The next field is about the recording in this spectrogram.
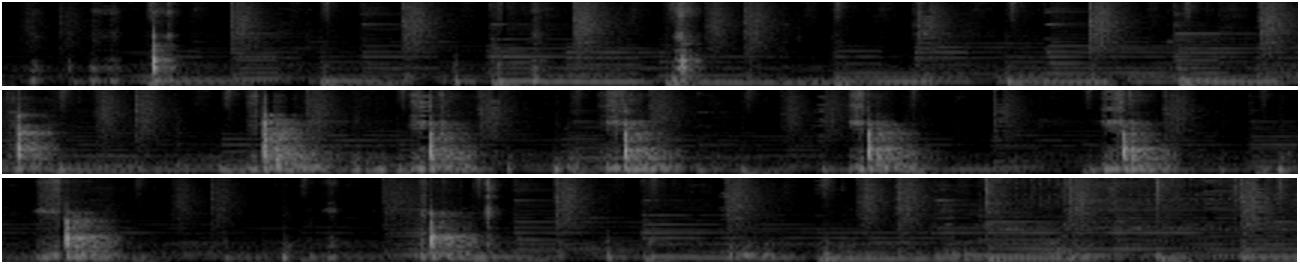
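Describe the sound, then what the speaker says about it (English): A knife slices a clean cucumber into rings on a cutting board, giving a steady series of crisp, close chops with brief pauses between strokes and no talking. "So you'll pick your clean cucumber and cut into rings."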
